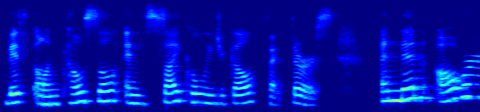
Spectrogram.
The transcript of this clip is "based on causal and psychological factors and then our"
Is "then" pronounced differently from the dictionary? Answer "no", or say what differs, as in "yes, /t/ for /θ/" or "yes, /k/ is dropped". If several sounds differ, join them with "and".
no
